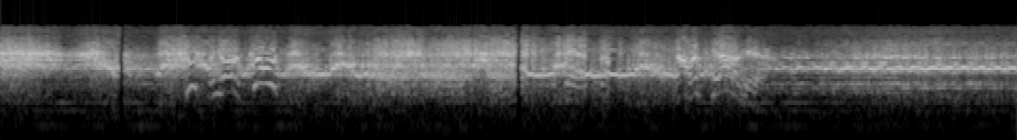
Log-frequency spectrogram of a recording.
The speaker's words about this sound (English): We turned to head to the surface, and just as we did so, I saw something coming up the tunnel toward us. Something that was a pallid white shape in the light of my flashlight. Something running on all fours and howling hungrily.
